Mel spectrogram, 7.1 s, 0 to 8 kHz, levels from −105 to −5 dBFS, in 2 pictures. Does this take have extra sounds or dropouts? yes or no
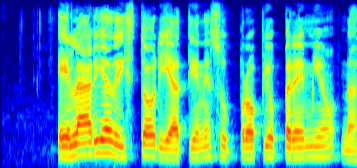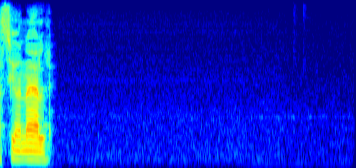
no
